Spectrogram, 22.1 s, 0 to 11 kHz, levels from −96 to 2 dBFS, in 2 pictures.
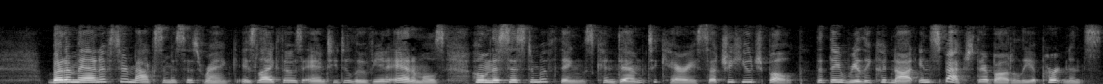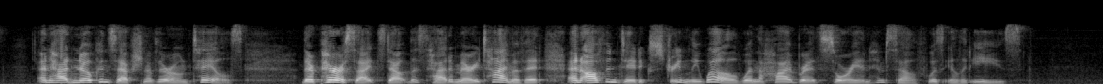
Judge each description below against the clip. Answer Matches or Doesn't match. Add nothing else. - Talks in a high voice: Matches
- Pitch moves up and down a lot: Matches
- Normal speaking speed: Matches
